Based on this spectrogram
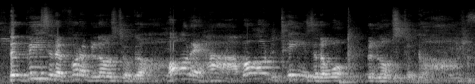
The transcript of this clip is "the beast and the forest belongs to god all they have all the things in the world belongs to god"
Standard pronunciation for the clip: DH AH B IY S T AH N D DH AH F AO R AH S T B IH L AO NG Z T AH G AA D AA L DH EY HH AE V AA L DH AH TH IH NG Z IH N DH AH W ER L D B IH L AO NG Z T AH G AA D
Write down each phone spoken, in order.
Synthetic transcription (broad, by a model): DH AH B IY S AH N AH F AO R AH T B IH L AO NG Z T AH G AA D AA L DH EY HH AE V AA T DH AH T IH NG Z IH DH AH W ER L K B IH L AO NG Z T AH G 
